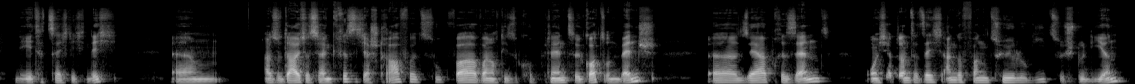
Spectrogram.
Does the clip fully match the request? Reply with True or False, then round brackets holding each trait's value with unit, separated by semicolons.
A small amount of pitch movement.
False (3.7 semitones)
